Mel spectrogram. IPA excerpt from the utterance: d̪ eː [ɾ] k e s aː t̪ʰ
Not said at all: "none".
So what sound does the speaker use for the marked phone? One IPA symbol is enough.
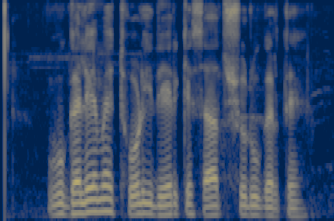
ɾ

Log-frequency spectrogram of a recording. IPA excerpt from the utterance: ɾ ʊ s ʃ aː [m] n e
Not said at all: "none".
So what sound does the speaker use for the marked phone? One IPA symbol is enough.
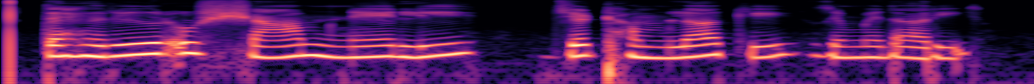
m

